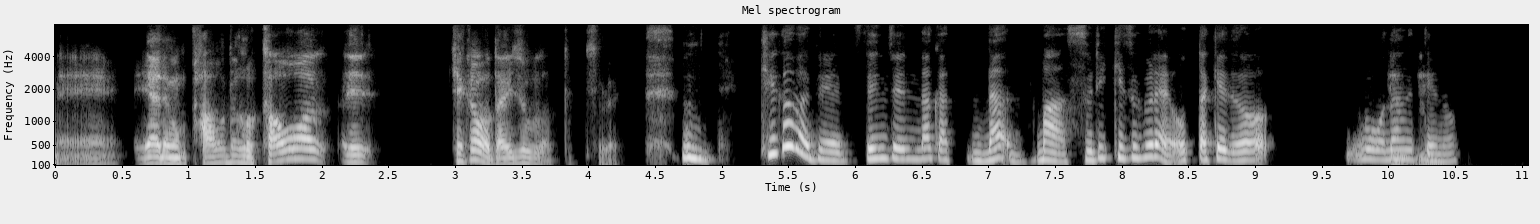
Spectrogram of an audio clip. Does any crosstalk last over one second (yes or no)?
no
